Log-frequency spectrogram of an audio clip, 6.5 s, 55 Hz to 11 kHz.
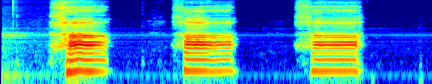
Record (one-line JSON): {"exhalation_length": "6.5 s", "exhalation_amplitude": 32766, "exhalation_signal_mean_std_ratio": 0.45, "survey_phase": "beta (2021-08-13 to 2022-03-07)", "age": "45-64", "gender": "Male", "wearing_mask": "No", "symptom_none": true, "smoker_status": "Never smoked", "respiratory_condition_asthma": false, "respiratory_condition_other": false, "recruitment_source": "REACT", "submission_delay": "1 day", "covid_test_result": "Negative", "covid_test_method": "RT-qPCR", "influenza_a_test_result": "Negative", "influenza_b_test_result": "Negative"}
